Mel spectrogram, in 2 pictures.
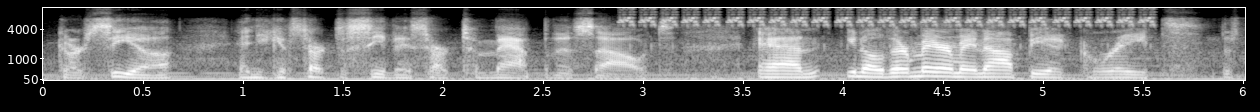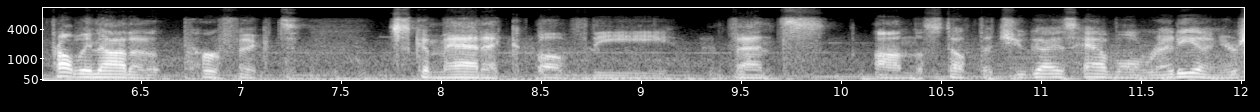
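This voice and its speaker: A man's voice: medium pitch, sharp tone, low-quality recording. A man working as game master, narrating a tabletop roleplaying game in a casual, off-the-cuff way.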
